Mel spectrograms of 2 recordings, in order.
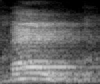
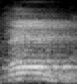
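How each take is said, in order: First: Said in the usual way. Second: band said louder, punched with a fall; teacher landing the joke on band for the class, punched; punched word. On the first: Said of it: "teacher builds up to the joke". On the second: Shown as a demonstration. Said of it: "teacher punches the joke word".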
